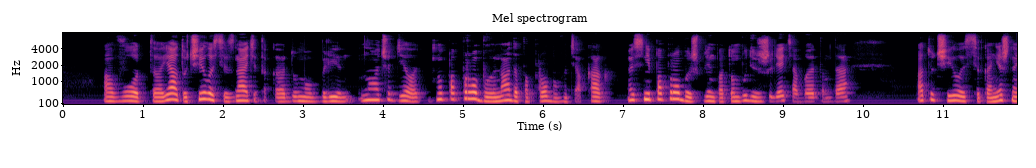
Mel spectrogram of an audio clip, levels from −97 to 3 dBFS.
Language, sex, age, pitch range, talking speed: Russian, female, 20-39, 165-215 Hz, 160 wpm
